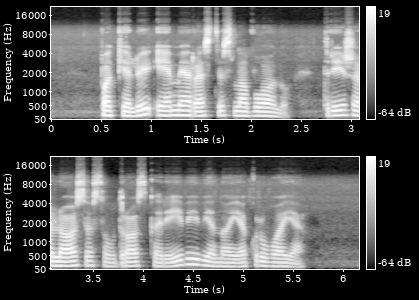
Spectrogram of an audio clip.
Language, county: Lithuanian, Alytus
